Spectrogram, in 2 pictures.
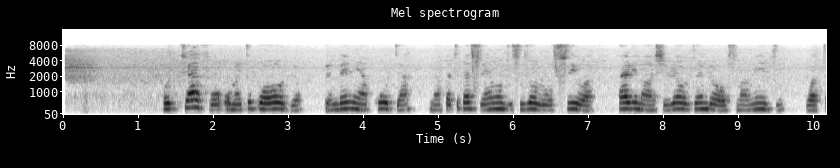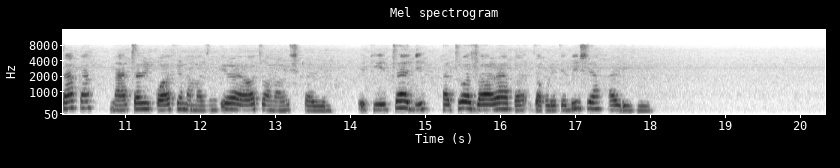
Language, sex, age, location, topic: Swahili, female, 25-35, Dar es Salaam, government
